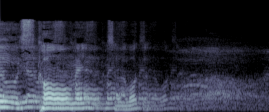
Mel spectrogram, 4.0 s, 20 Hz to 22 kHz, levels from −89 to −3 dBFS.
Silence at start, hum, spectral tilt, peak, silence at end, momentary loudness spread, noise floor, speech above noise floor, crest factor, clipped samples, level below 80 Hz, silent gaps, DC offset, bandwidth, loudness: 0 s; none; -6 dB/octave; -10 dBFS; 0.5 s; 25 LU; -54 dBFS; 27 dB; 20 dB; under 0.1%; -66 dBFS; none; under 0.1%; 11 kHz; -27 LUFS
